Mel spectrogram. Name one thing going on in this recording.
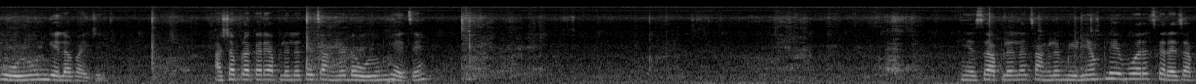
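A metal spoon scrapes and taps against a pan.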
